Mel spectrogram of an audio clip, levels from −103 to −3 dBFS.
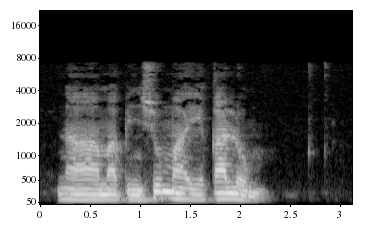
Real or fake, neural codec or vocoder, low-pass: real; none; 7.2 kHz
